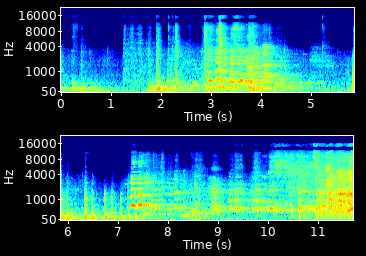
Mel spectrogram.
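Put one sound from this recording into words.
A dancer's feet thud and slide softly on a stage floor.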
